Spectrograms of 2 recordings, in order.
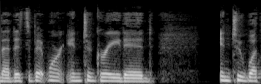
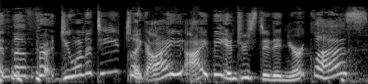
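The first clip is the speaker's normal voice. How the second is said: high-pitched, impressed mock offer; playful deference; 12 semitones higher than usual. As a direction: hand over your job in mock awe, pitched up. Jokingly offers student the teacher's role.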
